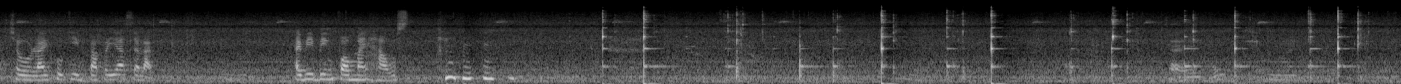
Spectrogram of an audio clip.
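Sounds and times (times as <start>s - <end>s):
utensil clinking against bowl: 6.0s - 13.9s.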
